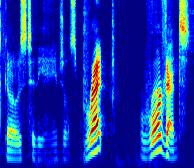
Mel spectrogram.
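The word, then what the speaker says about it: Rortvedt: Brett Roarvent, how do you pronounce Ben? Ben Roent.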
